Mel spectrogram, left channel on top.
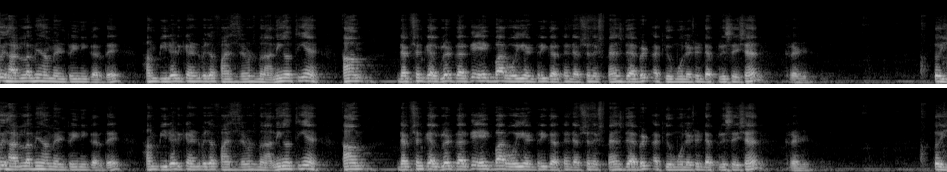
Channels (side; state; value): both; normal; correlation 0.25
